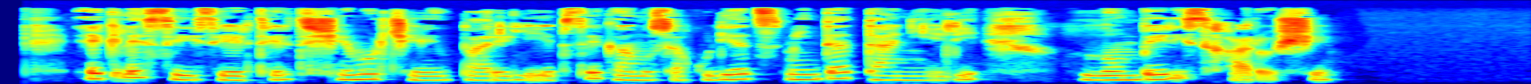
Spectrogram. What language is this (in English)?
Georgian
